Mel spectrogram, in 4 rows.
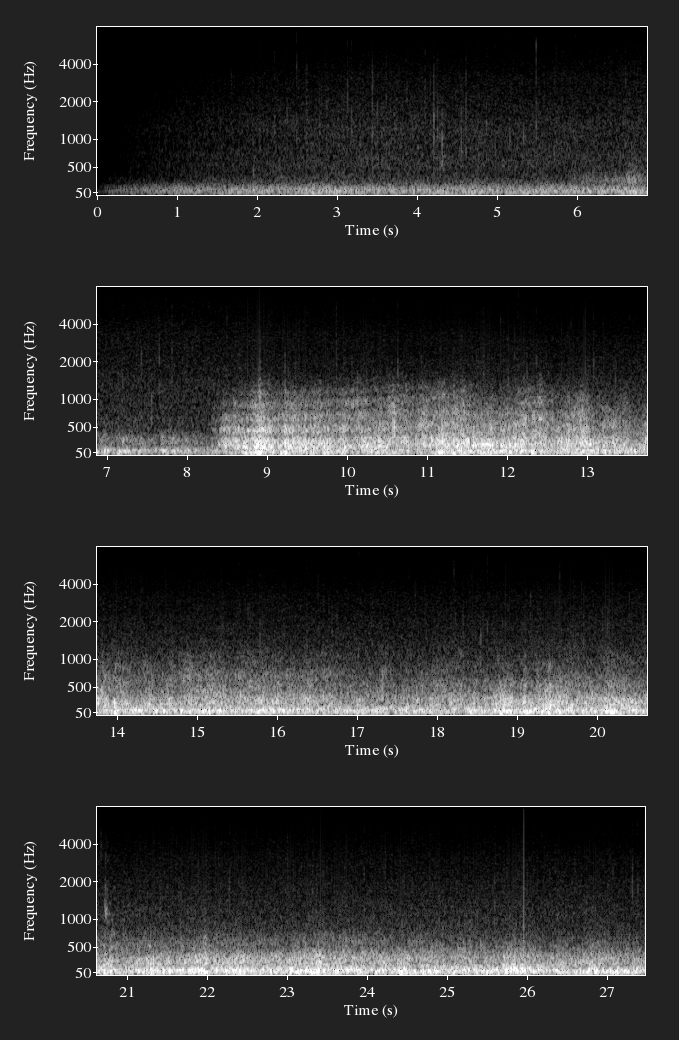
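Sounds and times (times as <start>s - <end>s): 
rain: 0.0s - 27.4s
thunder: 6.5s - 27.4s.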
